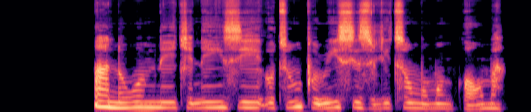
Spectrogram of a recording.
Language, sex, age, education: Igbo, female, 30-45, tertiary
